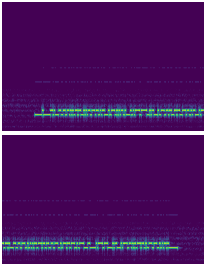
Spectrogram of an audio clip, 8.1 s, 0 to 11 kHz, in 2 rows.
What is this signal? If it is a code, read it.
TTY/TDD text telephone tones (45.45 baud Baudot), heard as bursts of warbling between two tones, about 400 Hz shift, 1600 Hz centre. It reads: GIRLS BASKETBALL BEGINS IN NOVEMBER AND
